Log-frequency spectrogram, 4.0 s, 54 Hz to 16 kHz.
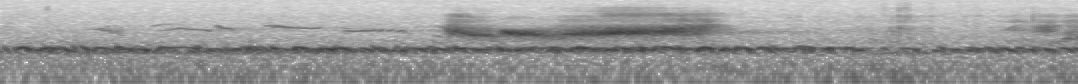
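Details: Lekking black grouse on a bog in Mykland, May 2022, morning, with twelve males and two females gathered; steady rolling bubbling chorus underneath one strong, harsh hissing burst near the middle and faint short whistled notes early on.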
